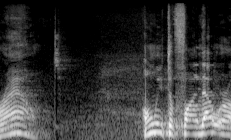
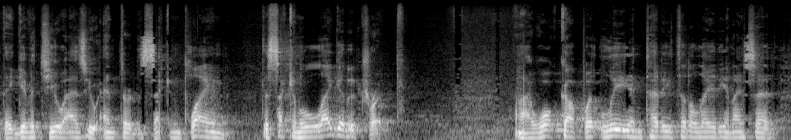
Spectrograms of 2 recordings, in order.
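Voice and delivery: ordinary talk, nothing marked

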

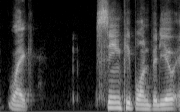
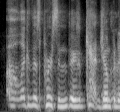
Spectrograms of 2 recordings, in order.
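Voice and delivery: high, louder, excited pointing-out; mock-excited onlooker; delighted noticing; 7 semitones higher, 4 dB louder, faster than usual. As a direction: perk up at a sudden distraction. Bored attendee suddenly spots a cat.

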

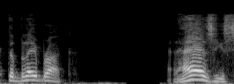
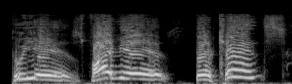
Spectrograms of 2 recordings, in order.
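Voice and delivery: rising higher and louder with each item; building amazement; 8 semitones higher, 5 dB louder, much slower than usual. Retold or imitated. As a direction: climb in pitch as the list grows. Rabbi's amazed list grows.

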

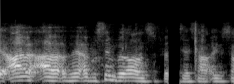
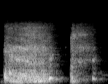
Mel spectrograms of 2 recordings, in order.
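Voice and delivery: rough hacking cough; harsh cough; 4 dB louder than usual. Real, not acted. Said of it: "that was not a nice noise".

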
